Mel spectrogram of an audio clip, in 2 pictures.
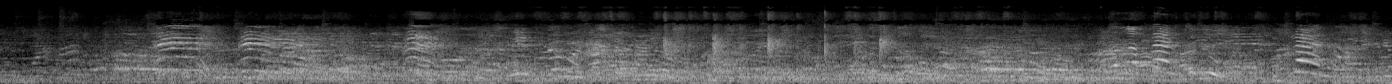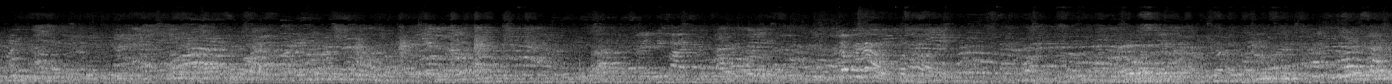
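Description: A crowd of children and adults chatter nearby in an echoing room.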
